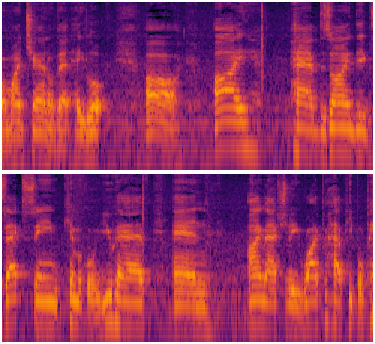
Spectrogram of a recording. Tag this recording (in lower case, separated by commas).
speech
